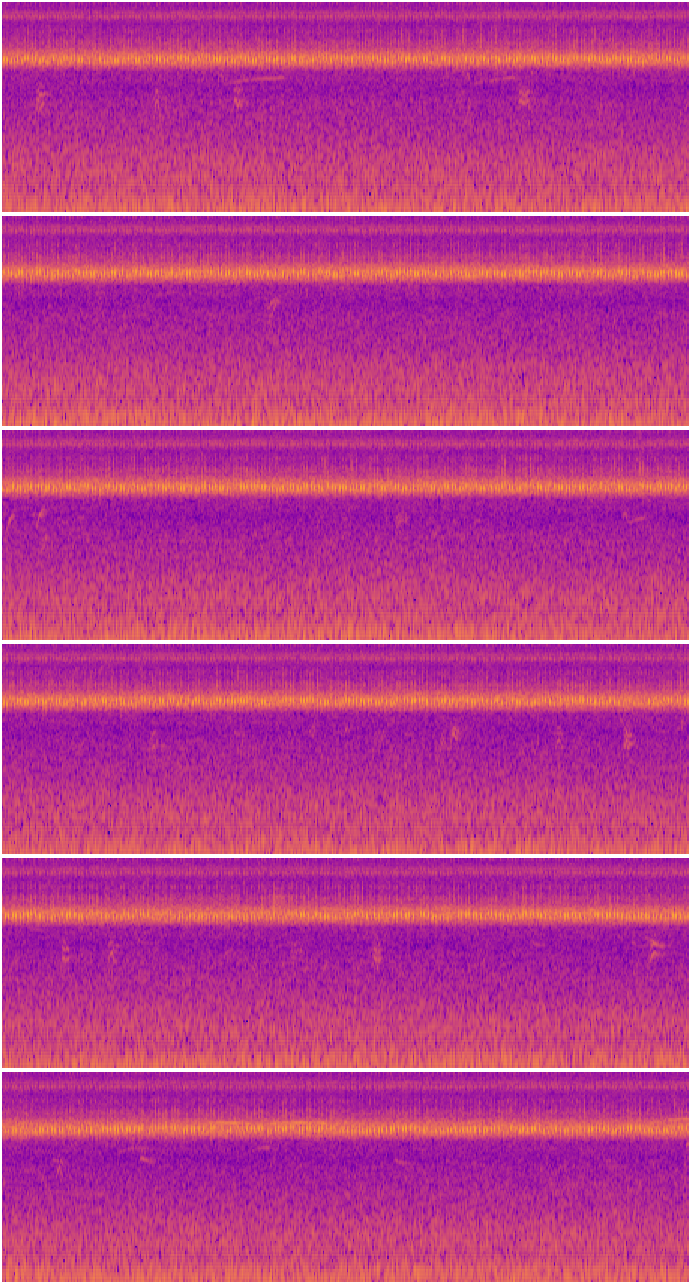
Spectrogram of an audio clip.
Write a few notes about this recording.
Morning ambient sounds recorded from atop bluff overlooking rapids in Meramec River.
